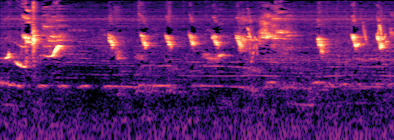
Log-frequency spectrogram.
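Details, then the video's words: Flowerpecker (local name tledekan sitrun selendang biru) singing a rolling song, used as a lure for other birds: thin high downslurred and rising notes repeated about three times per second in uneven series, with a faint steady hum beneath. "BURUNG TLEDEKAN SITRUN SELENDANG BIRU NGEROLL||BISA BUAT PANCINGAN"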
